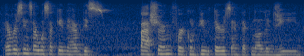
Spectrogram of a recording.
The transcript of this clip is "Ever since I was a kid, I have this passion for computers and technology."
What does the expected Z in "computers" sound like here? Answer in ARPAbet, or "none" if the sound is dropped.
S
